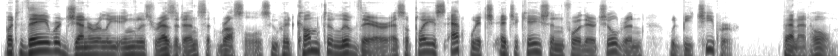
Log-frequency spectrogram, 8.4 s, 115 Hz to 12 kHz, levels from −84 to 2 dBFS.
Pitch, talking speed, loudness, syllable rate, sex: 115 Hz, 205 wpm, -23 LUFS, 5.9 syllables/s, male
